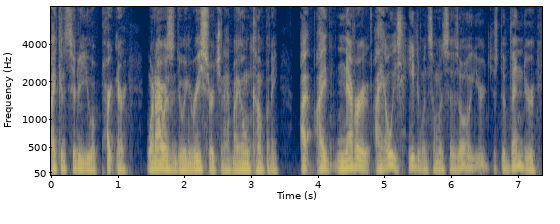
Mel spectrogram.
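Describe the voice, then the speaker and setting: Somewhat breathy, the voice moves at a very fast pace with lively intonation. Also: man, fairly low pitch for a man. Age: 60s. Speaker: radio programming executive. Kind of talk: interview.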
